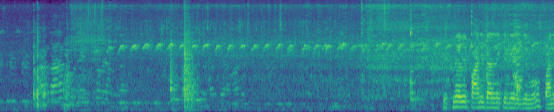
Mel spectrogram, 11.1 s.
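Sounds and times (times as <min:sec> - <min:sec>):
spoon stirring in metal pan: 0:07.2 - 0:10.9.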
